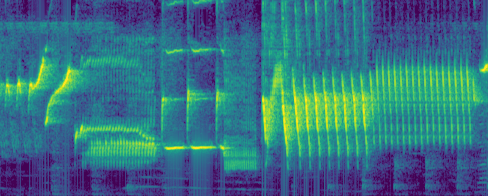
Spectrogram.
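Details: Spanish Timbrado canary training song: gliding whistles and a clear held tone, then a bright, fast, evenly pulsed rolling trill, with faint lower sounds underneath.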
